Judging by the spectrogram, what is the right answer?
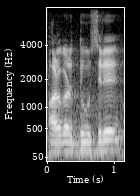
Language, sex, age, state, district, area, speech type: Urdu, male, 30-45, Delhi, Central Delhi, urban, spontaneous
